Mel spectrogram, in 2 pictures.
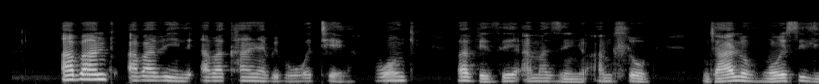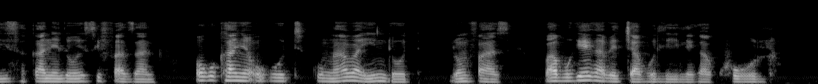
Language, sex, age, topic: North Ndebele, male, 36-49, health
